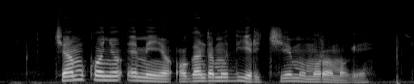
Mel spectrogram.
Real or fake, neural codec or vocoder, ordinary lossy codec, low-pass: real; none; none; 14.4 kHz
